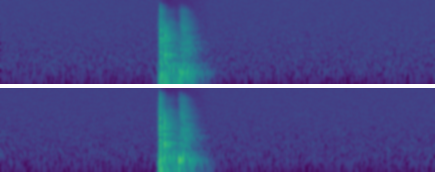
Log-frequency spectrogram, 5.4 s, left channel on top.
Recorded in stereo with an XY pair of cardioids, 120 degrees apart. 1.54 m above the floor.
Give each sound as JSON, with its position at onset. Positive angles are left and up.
{"t": 2.0, "sound": "a splash", "azimuth_deg": -70, "distance_m": 2.0}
